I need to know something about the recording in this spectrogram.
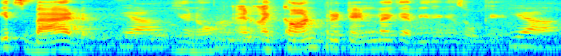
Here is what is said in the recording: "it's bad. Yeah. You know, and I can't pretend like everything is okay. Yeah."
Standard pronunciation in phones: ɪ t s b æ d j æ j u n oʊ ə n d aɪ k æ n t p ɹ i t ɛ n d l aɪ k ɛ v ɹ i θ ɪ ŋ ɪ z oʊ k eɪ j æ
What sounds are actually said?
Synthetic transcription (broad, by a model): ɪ t s b æ d j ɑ j u n oʊ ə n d aɪ k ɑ n t p ɹ i t ɛ n d l aɪ k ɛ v ɹ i t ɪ ŋ ɪ z oʊ k eɪ j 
